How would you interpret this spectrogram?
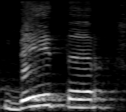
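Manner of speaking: देतर drawn out slowly with dental t; slow deliberate देतर; slow spelled-out reading. Shown as a demonstration. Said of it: "उसको मैं क्या बोलूंगा".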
